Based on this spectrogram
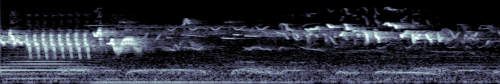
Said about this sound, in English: I have in my possession the last passenger pigeon in existence.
